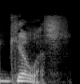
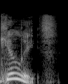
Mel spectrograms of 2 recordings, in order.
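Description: First: The last syllable has a short vowel. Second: The last syllable has a long E sound. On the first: "You would say Gillis. You would be wrong" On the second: "Most people call it Gillies with a long E"

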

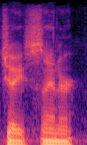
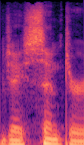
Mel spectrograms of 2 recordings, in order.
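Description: First: The name is said without the added T sound. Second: The name is said with an added T sound. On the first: The speaker calls it right. "It's Jacinta" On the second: The speaker calls it wrong. "You're adding a T in there. Jacinta is what you're saying"

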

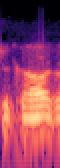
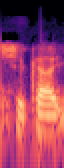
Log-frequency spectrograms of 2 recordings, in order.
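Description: First: It is said with a local Chicago pronunciation. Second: It is said with a non-local pronunciation. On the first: The speaker is from Chicago. The speaker calls it right. "everybody who's from Chicago says Chicago" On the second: The speaker is not from Chicago. The speaker calls it wrong. "not Chicago"

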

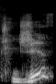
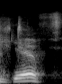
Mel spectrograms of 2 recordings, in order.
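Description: First: It begins with a soft G sound. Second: It begins with a hard G sound. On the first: The speaker calls it wrong. "A soft G? Get out of here" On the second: The speaker calls it right. "I say GIF"

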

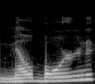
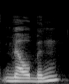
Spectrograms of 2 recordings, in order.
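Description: First: It is pronounced the American way. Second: It is pronounced the local way. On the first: The speaker calls it wrong. "We as Americans say Melbourne" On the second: The speaker calls it right. "It's Melbourne"

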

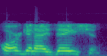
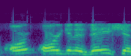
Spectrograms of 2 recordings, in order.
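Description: First: It is said the hockey way. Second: It is said the American way. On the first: "Or you could say the hockey way" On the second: "That's the American way"

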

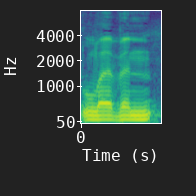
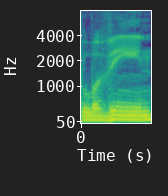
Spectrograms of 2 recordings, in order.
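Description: First: The last syllable sounds like 'vin'. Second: The last syllable sounds like 'veen'. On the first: "people would want to pronounce it Levin" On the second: "or Levine"

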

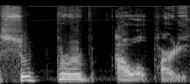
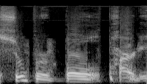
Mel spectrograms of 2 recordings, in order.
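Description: First: The b sound ends the first word. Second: The b sound starts the second word. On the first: It names a party about owls. "You got to get the B at the end of super" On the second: It names the football game party. "instead of being the Super Bowl party"

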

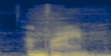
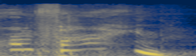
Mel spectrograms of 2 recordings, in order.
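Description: First: The voice sounds clipped and strained. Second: The voice sounds light and happy. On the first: The speaker is actually not fine. "It's always, fine" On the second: The speaker is genuinely happy. "you never say it in a way that somebody would think, like, oh, okay, you're happy when you say it"

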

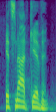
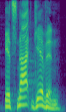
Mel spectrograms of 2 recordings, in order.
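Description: First: The words run together in one smooth flow. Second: The words are said separately, not flowing together. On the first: The speaker calls it right. "That was closer" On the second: The speaker calls it wrong. "Same problem as last time"

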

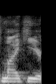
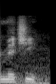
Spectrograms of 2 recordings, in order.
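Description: First: The middle consonant is a 'k' sound. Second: The middle consonant is a 'ch' sound. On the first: The speaker calls it wrong. "I can't ever remember if it's Mikey or Mitchie" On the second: The speaker calls it right. "It is Mitchie. Sorry for messing that up"

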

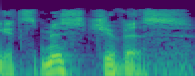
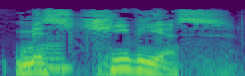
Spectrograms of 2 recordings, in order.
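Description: First: It has no extra sound after the v. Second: It has an extra 'ee' sound after the v. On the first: The speaker calls it right. "There's no I after the V" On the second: The speaker calls it wrong. "That's incorrect"

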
